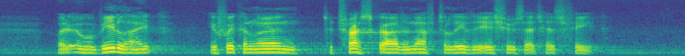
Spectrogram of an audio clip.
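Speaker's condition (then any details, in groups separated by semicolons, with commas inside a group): Parkinson's disease; Parkinson's attacks muscles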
